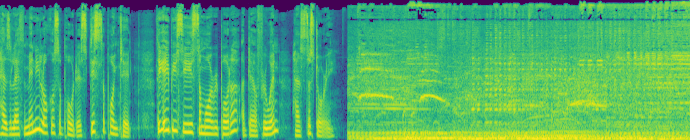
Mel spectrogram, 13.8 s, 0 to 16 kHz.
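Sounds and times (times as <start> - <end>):
speech: 0.0 - 6.8
crowd of fans screaming and cheering on the sidelines: 7.0 - 13.7
passing parade car engines rumbling: 7.0 - 13.7
shrill whistles or horns: 7.0 - 13.7.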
